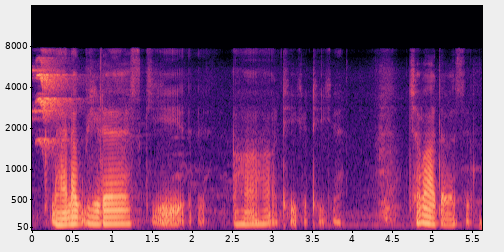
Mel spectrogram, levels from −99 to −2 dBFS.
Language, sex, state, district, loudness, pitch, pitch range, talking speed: Hindi, male, Chhattisgarh, Jashpur, -21 LUFS, 110 Hz, 105-130 Hz, 150 wpm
